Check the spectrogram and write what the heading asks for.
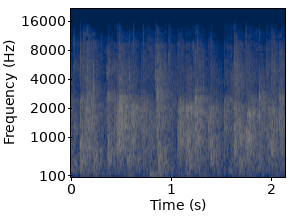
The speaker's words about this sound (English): a round of applause, everybody.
